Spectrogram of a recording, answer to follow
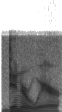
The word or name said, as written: dinnerware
